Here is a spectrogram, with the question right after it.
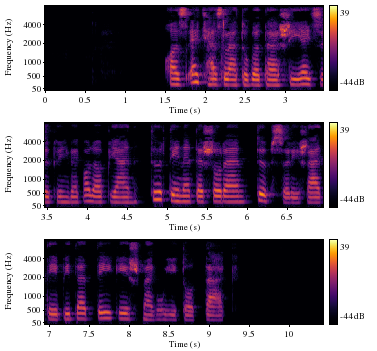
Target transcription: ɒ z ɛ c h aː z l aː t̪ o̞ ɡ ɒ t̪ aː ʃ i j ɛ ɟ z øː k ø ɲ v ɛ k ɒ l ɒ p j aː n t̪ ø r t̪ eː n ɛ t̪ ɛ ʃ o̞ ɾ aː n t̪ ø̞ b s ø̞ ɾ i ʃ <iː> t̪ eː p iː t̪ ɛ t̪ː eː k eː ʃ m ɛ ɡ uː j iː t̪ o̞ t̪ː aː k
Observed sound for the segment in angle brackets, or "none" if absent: aː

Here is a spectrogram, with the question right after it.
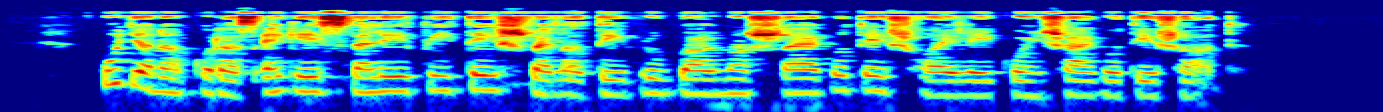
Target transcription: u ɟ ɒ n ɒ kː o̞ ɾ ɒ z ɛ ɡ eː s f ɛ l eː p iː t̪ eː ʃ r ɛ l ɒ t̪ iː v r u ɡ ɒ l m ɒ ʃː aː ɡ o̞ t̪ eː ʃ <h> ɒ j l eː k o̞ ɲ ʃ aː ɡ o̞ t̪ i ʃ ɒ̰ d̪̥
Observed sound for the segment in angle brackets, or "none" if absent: h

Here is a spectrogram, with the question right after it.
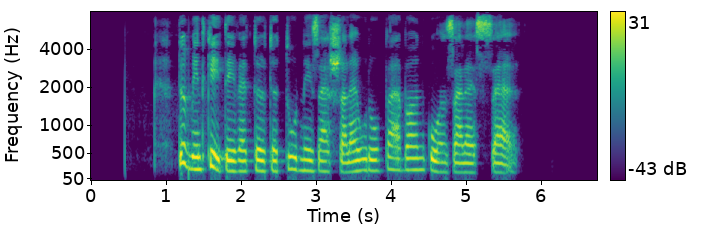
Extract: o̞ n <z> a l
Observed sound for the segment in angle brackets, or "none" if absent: z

